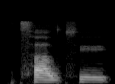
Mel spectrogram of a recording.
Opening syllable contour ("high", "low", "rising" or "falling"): low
